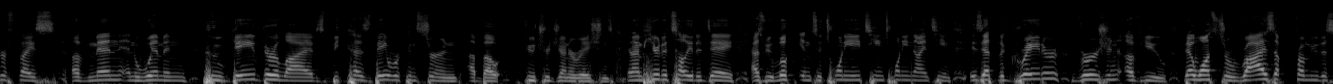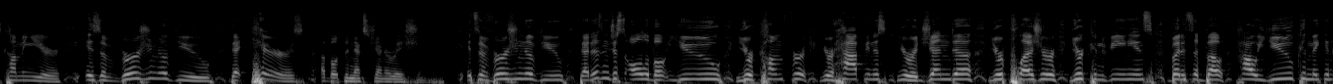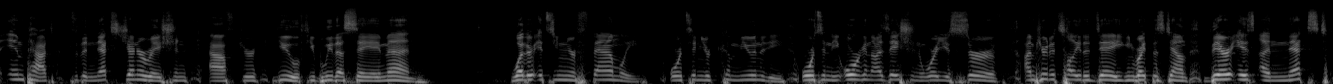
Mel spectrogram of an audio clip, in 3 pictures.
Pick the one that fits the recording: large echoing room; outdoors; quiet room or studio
large echoing room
